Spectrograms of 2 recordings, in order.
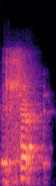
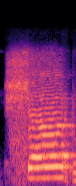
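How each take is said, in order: First: The vowel is a short 'uh' sound. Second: The vowel is a long 'er' sound. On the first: The speaker calls it wrong. "We never say" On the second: The speaker calls it right. "Shirt we say"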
